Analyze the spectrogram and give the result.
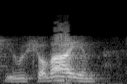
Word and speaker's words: Yerushalayim: So that's why it's called Yossi ben Yochanan Ish Yerushalayim, even though it's pronounced Yerushalayim, but it's written as if it would be Yerushalayim.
